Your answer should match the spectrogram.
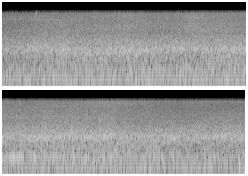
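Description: City street traffic: cars driving past on the road, a steady rush of tyres and engines, with one engine's tone coming up about halfway through.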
